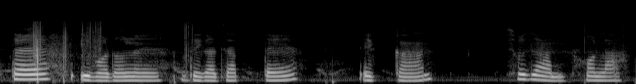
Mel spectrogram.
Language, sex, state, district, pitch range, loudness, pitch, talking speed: Chakma, female, Tripura, Dhalai, 180-215 Hz, -25 LUFS, 190 Hz, 75 wpm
